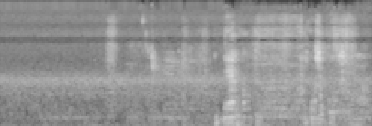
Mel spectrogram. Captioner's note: whispering/chuntering/nonsense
